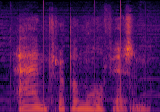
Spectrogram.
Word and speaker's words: anthropomorphism: The lecturer begins the class with today's topic, anthropomorphism. That's how you pronounce it.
